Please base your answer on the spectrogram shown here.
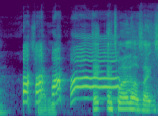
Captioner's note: laughter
